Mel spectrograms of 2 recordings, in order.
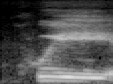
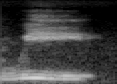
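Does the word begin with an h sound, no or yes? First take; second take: yes; no. First: It begins with a breathy h sound. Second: It begins directly with a w sound. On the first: "we got the rough breathing mark, and all that does is kind of put an H sound on it" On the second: "if it was a smooth breathing mark ... it would be just we"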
